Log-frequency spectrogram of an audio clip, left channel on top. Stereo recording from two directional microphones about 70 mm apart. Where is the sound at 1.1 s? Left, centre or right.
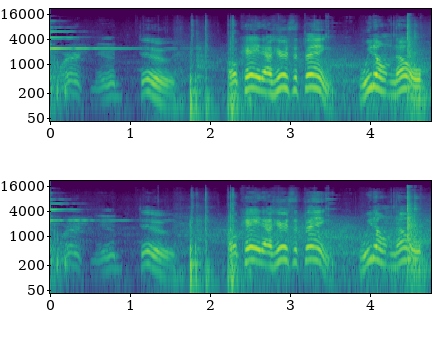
Centre.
